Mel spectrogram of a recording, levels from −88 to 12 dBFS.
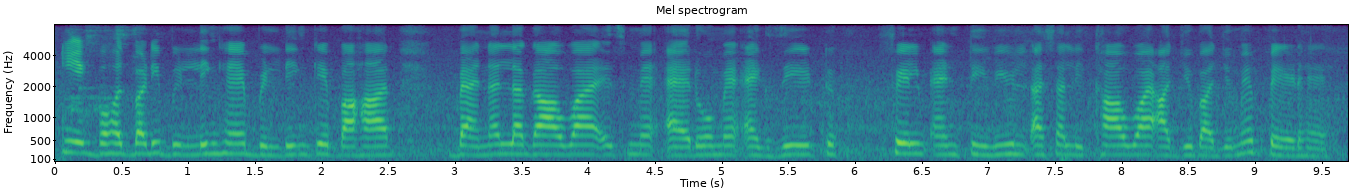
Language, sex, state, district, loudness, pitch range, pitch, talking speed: Hindi, female, Haryana, Rohtak, -17 LUFS, 190-210 Hz, 200 Hz, 175 wpm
